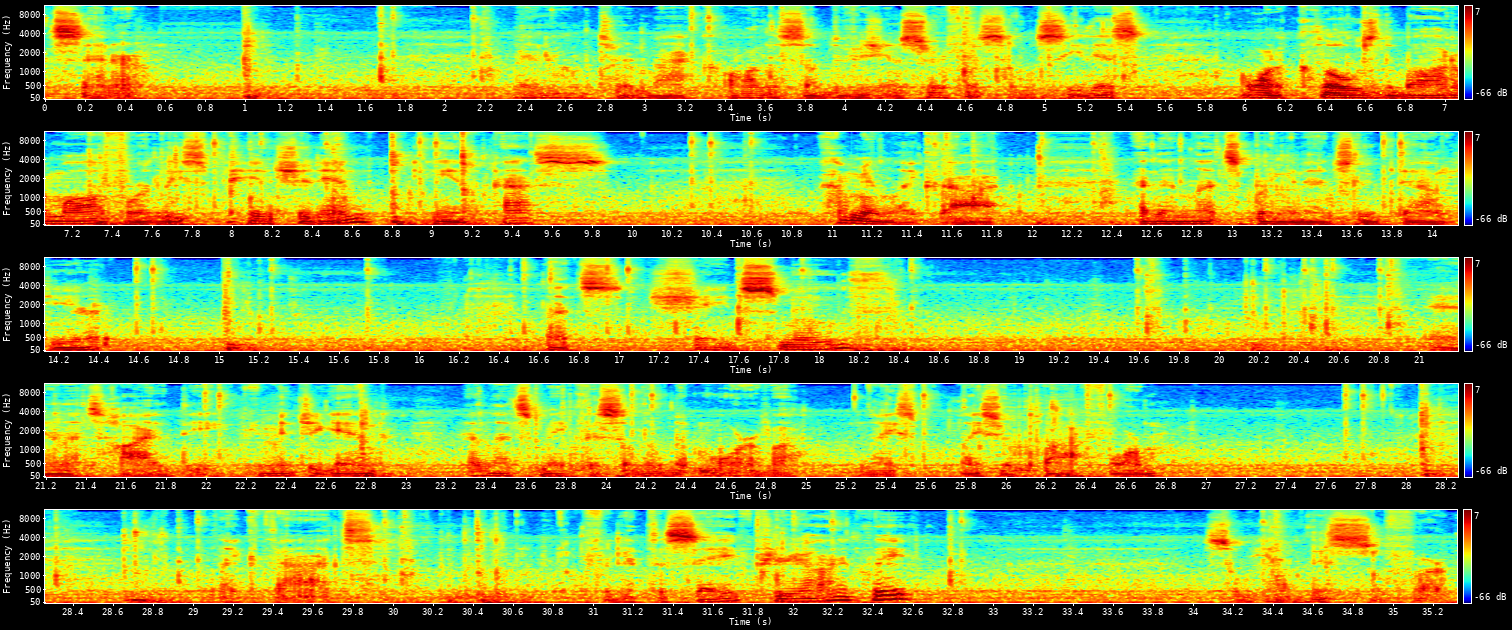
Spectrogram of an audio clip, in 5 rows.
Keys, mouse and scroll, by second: 1.0 Tab, 1.3 scroll down 3, 1.7 middle click, 3.2 click, 3.6 middle click, 4.8 scroll up 2, 5.0 middle click, 6.6 Tab, 7.3 alt+a, 7.8 alt+shift+click, 8.1 middle click, 8.8 e, 9.2 s, 10.6 middle click, 11.7 scroll up 1, 12.0 shift+middle click, 13.4 ctrl+r, 15.0 Tab, 15.2 middle click, 15.9-16.4 scroll down 1, 16.5 right click, 17.3 scroll down 2, 17.6 middle click, 18.2 alt+a, 18.4 middle click, 19.9-20.2 scroll up 2, 20.2 shift+middle click, 20.5 middle click, 22.0 click, 22.8 Tab, 23.9 ctrl+r, 26.2 ctrl+r, 28.1 Tab, 28.3-28.6 scroll down 2, 28.7 alt+a, 29.0 middle click, 31.0 ctrl+s, 31.5 scroll down 2, 31.9 shift+middle click, 32.5-32.8 scroll down 1, 32.8 middle click.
